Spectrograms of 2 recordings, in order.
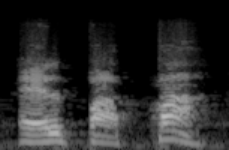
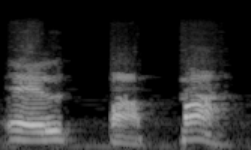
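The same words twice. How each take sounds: First: El papá, stress on pá; stress on the last syllable. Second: El papá slow, stress on the final pá; Spanish word. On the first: Teacher repeats the word so kids hear the stress. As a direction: repeat El papá, hitting the final pá. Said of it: "put the accent on this word". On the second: Teacher models a Spanish word for kids, slow careful pronunciation. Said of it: "Y en español es". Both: Shown as a demonstration.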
